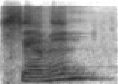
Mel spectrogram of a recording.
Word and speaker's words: salmon: And we have salmon. I'll make fun of you if you pronounce the L.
